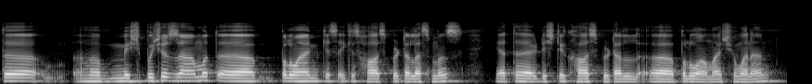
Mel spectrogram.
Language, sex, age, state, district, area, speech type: Kashmiri, male, 18-30, Jammu and Kashmir, Pulwama, urban, spontaneous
